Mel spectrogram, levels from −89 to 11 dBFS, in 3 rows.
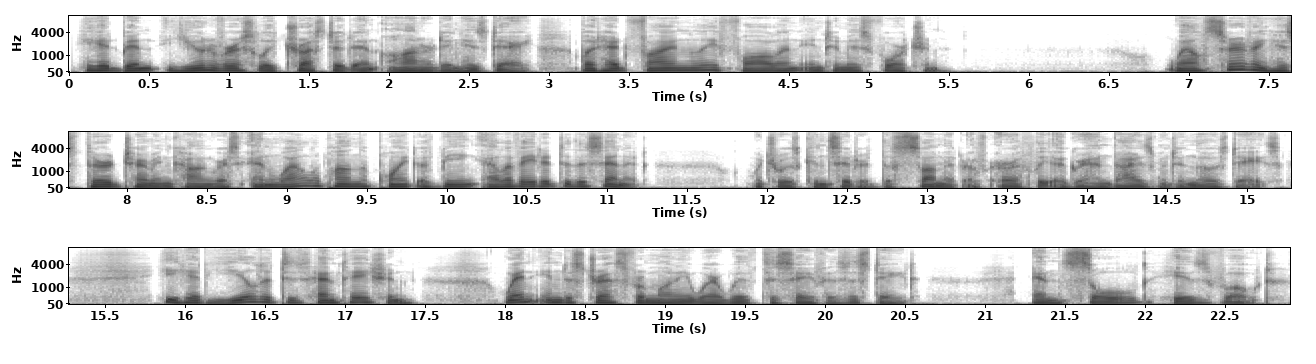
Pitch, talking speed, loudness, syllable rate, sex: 100 Hz, 160 wpm, -20 LUFS, 5.8 syllables/s, male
